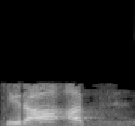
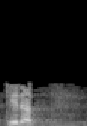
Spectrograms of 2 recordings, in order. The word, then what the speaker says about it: قراءت: قراءت، قراءت لوگ کہتے ہیں قرت کر رہا تھا، قرت لفظ درست نہیں ہے، لفظ ہے قرآن پاک کے لیے جو استعمال ہوتا ہے وہ قراءت ہے، اور قراءت صحیح تلفظ ہے.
